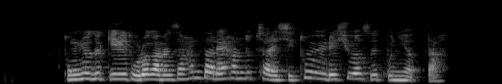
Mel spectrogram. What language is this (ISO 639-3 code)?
kor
